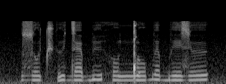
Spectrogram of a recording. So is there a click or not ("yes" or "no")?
yes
